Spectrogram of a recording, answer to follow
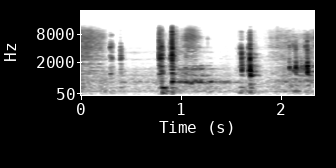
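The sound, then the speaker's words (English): Crisp computer keyboard clicks tapped in uneven bursts of a few keys at a time, with brief pauses between, no voices present, as someone clicks while searching for a quote. “Let's see if I can find the quote because we're clicking on things”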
